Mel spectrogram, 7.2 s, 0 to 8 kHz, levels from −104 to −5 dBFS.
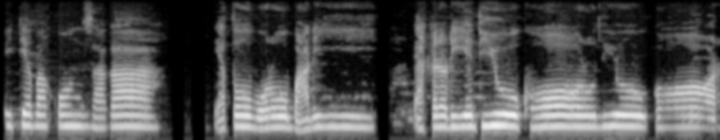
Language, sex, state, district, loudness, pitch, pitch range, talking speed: Bengali, female, West Bengal, Jalpaiguri, -19 LUFS, 190 Hz, 185-200 Hz, 100 wpm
